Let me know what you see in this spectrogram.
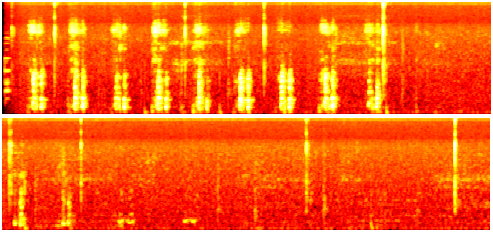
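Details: A cat gives a rapid run of about nine harsh coughing bursts, then a few softer hacks; the owner suspects a fur ball. Cat cough.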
